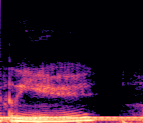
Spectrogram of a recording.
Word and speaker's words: RIE: Rei atau RI e-kita jadi singkatannya erye dibacanya Rie yang dites yang dicetuskan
